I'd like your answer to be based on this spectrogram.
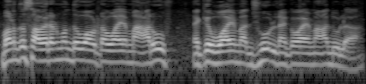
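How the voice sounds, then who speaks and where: A male teacher with a slightly raised pitch leads a grammar class in an easy, conversational way. He drills pronunciation patiently and keeps quizzing his students with repeated questions. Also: racing, a little hiss or hum. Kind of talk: classroom lesson.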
